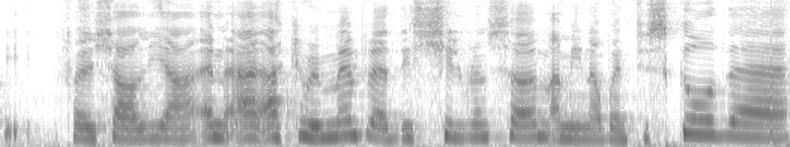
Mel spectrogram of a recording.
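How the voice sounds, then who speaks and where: A woman's high-pitched voice at a moderate pace, with fairly even intonation. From southern Sweden (Helsingborg), early childhood in rural southern Chile. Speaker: adoptee and co-founder of an adoptee network. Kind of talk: personal life story.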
